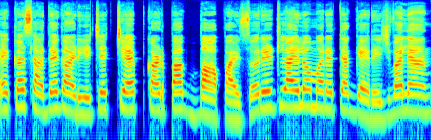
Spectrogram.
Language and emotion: Goan Konkani, disgusted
